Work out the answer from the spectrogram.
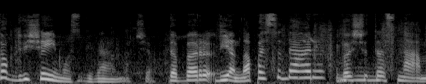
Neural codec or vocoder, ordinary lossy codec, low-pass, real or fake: vocoder, 44.1 kHz, 128 mel bands every 512 samples, BigVGAN v2; MP3, 48 kbps; 14.4 kHz; fake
